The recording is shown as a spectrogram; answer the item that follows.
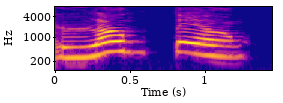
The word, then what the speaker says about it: Lampião: Não, Virgulino Ferreira, vulgo Lampeão. Nota é Lampião. Conhecido como Lampião, mas na época se escreve com P.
